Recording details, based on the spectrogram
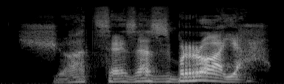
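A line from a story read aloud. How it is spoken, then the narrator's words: Hoarse question. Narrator (Ukrainian): хрипло запитала Амбридж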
